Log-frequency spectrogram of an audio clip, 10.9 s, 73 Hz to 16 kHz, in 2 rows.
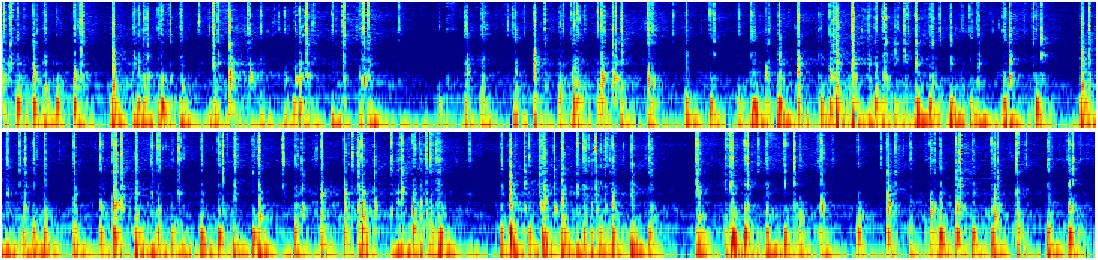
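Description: Fingertips of both hands type rapidly on the black chiclet keyboard of a Lenovo Legion 5 laptop, its low-profile plastic keys giving quick, soft taps. The key presses run in a steady, dense stream of short, dull clicks with a muffled low-end thump and almost no ring, pausing only briefly.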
